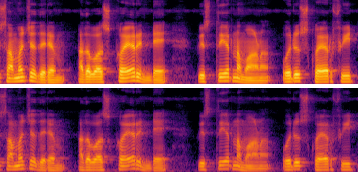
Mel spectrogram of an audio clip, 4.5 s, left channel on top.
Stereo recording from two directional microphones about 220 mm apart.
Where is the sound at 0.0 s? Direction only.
15° left (ahead or behind).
